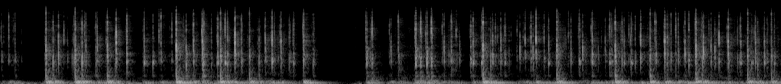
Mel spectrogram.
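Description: Fast, continuous fingertip typing on a white compact Ducky Miya Pro mechanical keyboard with plastic keycaps produces a dense stream of sharp clacks with a low, thocky body and bright, crisp tops. A brief pause just after the third second breaks the typing before it resumes at the same steady pace.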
